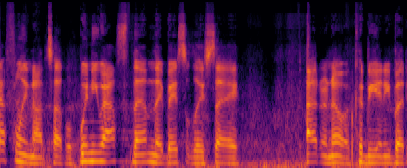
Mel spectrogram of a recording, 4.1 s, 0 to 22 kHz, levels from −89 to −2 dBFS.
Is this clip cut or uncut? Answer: uncut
